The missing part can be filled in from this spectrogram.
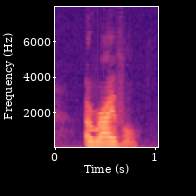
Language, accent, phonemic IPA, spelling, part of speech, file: English, US, /əˈɹaɪ.vl̩/, arrival, noun, En-us-arrival.ogg
- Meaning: 1. The act of arriving (reaching a certain place) 2. The fact of reaching a particular point in time 3. The fact of beginning to occur; the initial phase of something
